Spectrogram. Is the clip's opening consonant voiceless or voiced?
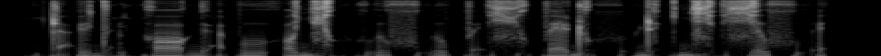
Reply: voiceless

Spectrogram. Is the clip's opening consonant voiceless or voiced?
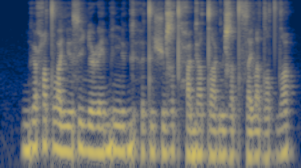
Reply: voiced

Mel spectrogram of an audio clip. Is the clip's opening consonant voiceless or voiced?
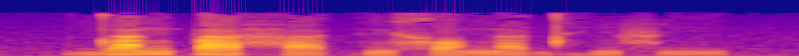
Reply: voiced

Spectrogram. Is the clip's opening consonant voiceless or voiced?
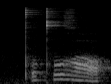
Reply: voiceless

